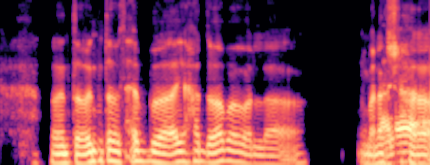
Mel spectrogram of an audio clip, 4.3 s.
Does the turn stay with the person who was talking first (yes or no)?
no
